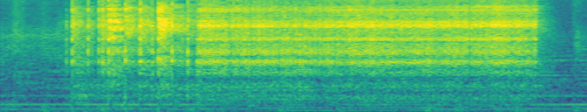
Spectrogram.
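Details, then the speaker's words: MIG welding a tack on a big gap in a water-heater barbecue: the arc crackles with irregular pops because the wire isn't hitting anything, missing hit and miss across the gap. "If you hear that popping, that's because the welding wire is not hitting anything. It's kind of missing and hit and miss."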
